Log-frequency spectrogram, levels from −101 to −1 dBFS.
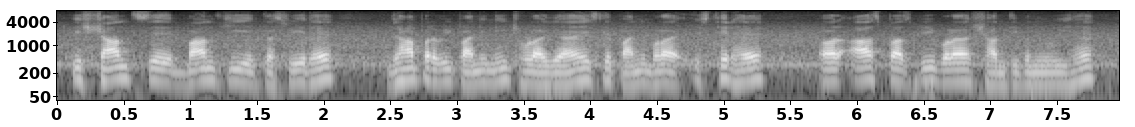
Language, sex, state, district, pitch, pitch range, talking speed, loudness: Hindi, male, Jharkhand, Jamtara, 120 Hz, 105-130 Hz, 225 wpm, -19 LUFS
